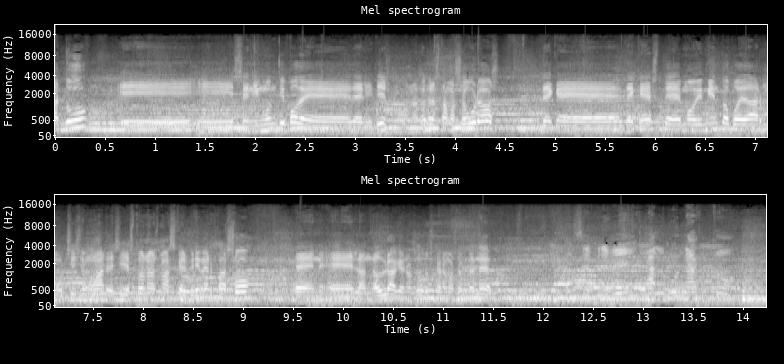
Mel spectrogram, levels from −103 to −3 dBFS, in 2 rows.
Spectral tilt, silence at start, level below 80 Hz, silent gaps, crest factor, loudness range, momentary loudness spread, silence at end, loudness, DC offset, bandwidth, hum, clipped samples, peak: -6 dB/octave; 0 s; -44 dBFS; none; 14 dB; 2 LU; 5 LU; 0 s; -13 LUFS; under 0.1%; 13 kHz; none; under 0.1%; 0 dBFS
